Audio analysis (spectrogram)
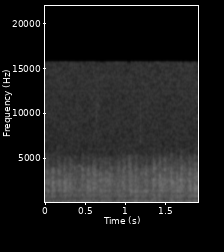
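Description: The Devon Belle train formation climbing the line between Blue Anchor and Washford on the West Somerset Railway, a steady loud rumble of the passing train and its rolling wheels.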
